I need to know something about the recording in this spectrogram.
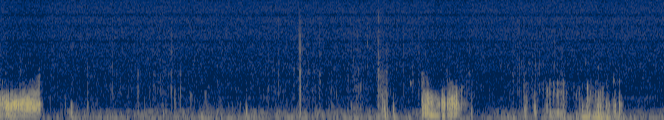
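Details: Stomach growling (borborygmi), audio only, with constant rumbling felt through the abdomen: repeated low gurgling bursts over a quiet background.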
